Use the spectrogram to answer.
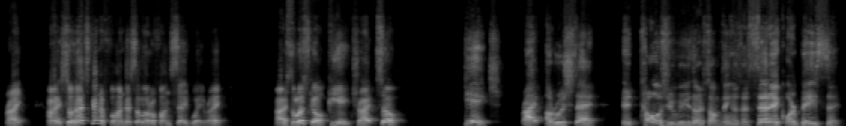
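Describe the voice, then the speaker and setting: A man teaching a high school chemistry class, animated and exclamatory, checking in with "right?" after almost every point. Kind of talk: lively classroom lecture.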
